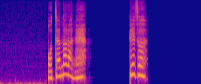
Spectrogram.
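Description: A girl speaks in a high, sweet voice, close to the microphone.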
